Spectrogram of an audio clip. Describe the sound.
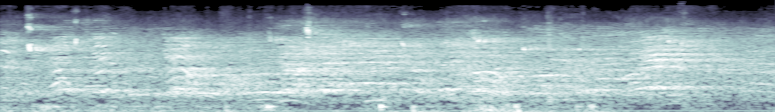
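Basketball dribbled on a court during the first half of a game, several dull thumping bounces over a steady bed of crowd noise.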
